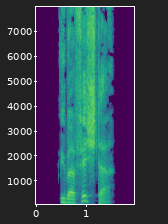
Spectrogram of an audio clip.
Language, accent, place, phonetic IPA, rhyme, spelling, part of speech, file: German, Germany, Berlin, [ˌyːbɐˈfɪʃtɐ], -ɪʃtɐ, überfischter, adjective, De-überfischter.ogg
- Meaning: inflection of überfischt: 1. strong/mixed nominative masculine singular 2. strong genitive/dative feminine singular 3. strong genitive plural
